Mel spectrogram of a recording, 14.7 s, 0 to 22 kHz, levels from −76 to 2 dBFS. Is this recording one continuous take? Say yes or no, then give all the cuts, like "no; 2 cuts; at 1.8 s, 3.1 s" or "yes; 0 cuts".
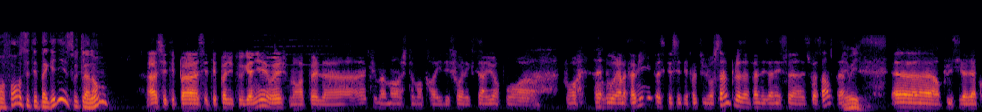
yes; 0 cuts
